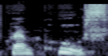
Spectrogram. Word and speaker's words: Krampus: We think he is over here in North America, but he told me we say it wrong. It's Krampus, he says.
